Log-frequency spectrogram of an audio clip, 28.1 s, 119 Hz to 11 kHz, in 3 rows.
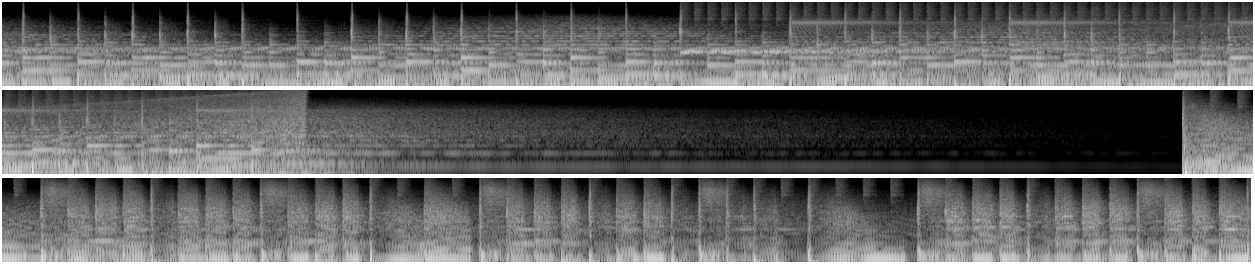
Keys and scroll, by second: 3.4 super+s, 3.8 shift+a, 4.6 s, 4.9 s, 6.1 s, 7.8 ., 9.7 shift+d, 10.8 super+z, 11.0 super+z, 13.3 shift+d, 13.5 x, 19.5 shift+d, 19.6 x, 20.2 s, 20.3 t, 23.5 super+s, 25.2 shift+a, 26.1 shift+a, 26.7 s.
